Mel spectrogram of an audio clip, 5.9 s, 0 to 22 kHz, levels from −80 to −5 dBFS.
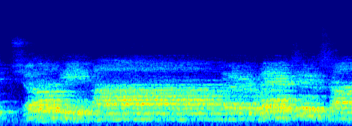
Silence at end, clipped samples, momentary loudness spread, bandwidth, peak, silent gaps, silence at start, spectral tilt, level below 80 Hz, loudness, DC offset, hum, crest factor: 0 s; under 0.1%; 4 LU; 9.6 kHz; -16 dBFS; none; 0 s; -7 dB/octave; -66 dBFS; -31 LUFS; under 0.1%; none; 14 dB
